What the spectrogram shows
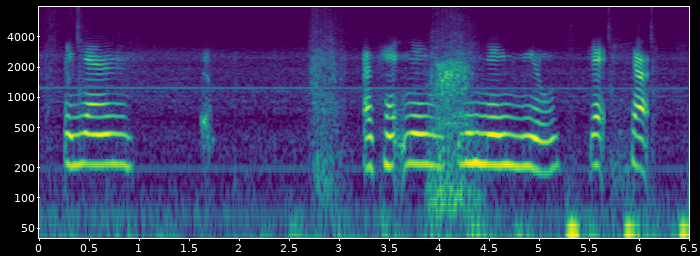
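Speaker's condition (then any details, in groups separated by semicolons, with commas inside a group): Cerebral palsy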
